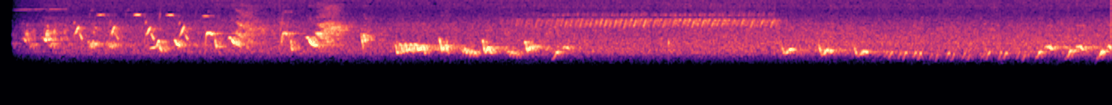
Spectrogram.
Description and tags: This is a sound clip of birds edited so the birds sound more clear.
